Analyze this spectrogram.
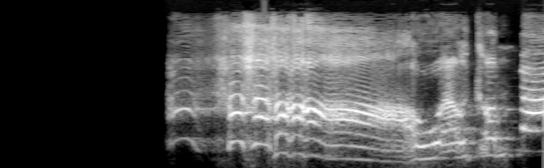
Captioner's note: cackles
